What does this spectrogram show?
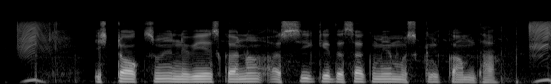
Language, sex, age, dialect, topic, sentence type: Hindi, male, 18-24, Kanauji Braj Bhasha, banking, statement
